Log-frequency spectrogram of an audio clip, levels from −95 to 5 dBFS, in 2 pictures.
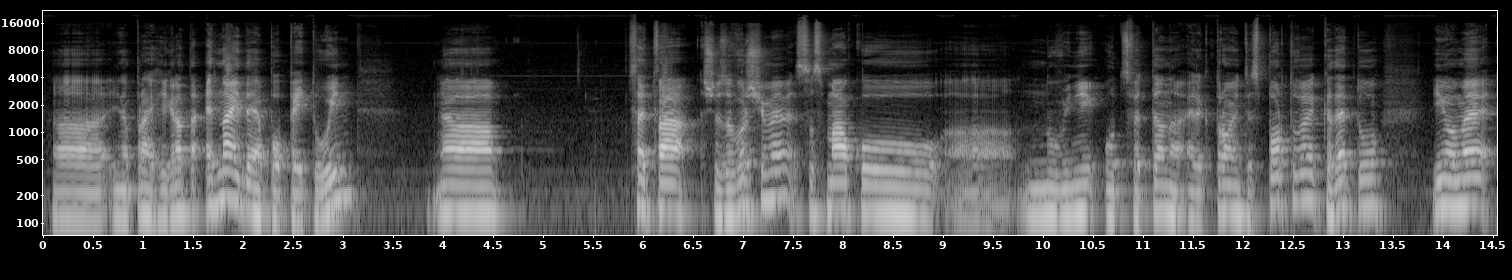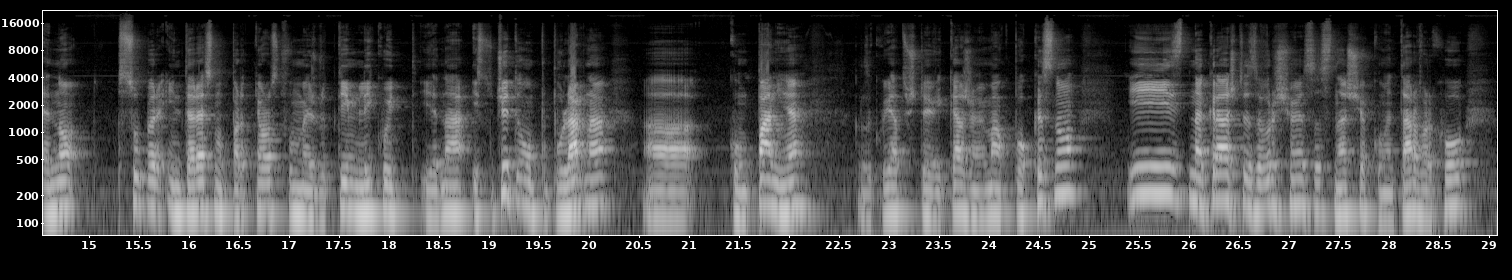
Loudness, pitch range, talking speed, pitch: -25 LUFS, 120-150 Hz, 110 wpm, 130 Hz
